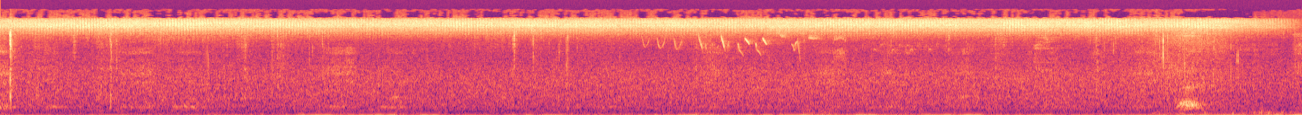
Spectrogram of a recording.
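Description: Steady high-pitched drone of insects, crickets or the like, with a few short high chirps about seven seconds in.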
